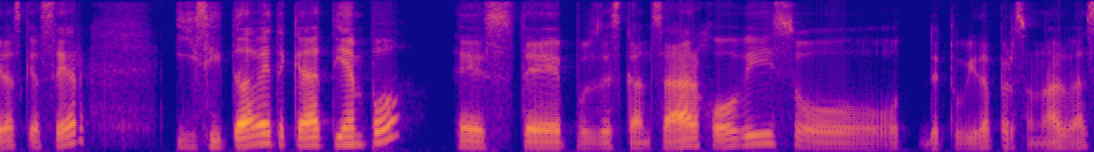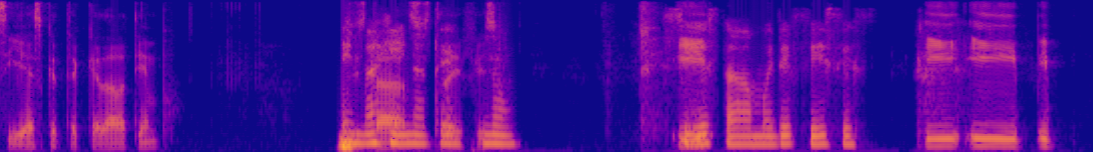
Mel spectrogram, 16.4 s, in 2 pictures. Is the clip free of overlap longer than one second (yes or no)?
no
